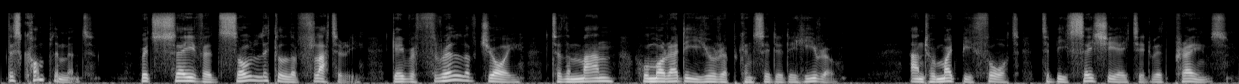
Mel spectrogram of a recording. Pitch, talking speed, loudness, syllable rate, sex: 130 Hz, 155 wpm, -19 LUFS, 5.0 syllables/s, male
